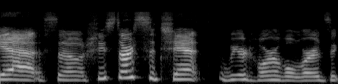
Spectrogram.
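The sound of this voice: An unforced reading voice carries ordinary pitch variation over a quiet background.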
